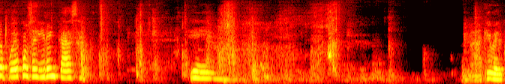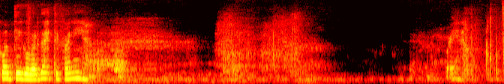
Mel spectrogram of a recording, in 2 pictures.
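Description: A young woman answers calmly close by.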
